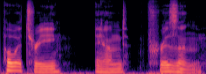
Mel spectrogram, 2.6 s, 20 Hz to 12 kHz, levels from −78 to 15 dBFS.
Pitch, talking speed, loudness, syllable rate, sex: 105 Hz, 70 wpm, -18 LUFS, 2.6 syllables/s, male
